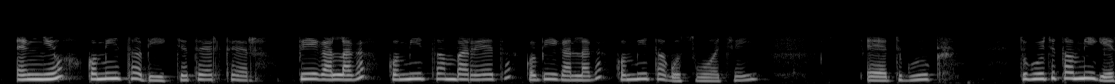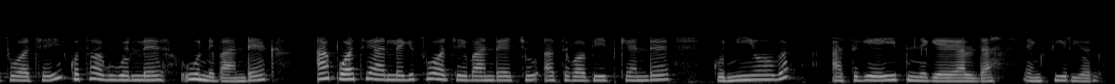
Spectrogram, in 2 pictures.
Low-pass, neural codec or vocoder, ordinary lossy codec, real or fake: 3.6 kHz; none; none; real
